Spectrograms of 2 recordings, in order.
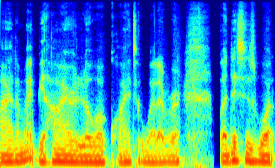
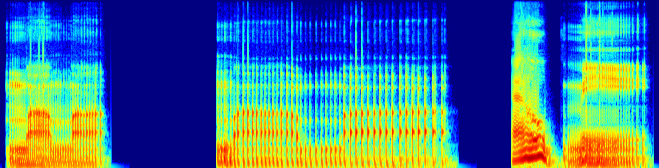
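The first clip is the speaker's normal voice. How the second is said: very low, slow voice made on an in-breath; inhaled creepy voice; 10 semitones lower, 4 dB louder, much slower than usual. Shown as a demonstration. Showing viewers voice number four, a creepy inhaled plea. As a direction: speak while breathing in, eerie. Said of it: "very creepy effect".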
